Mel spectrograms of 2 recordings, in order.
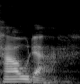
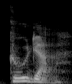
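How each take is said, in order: First: The name is said with a Dutch pronunciation. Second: The name is said with an English pronunciation. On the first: "that's the right pronunciation" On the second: "what you English speakers call Gouda"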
